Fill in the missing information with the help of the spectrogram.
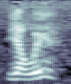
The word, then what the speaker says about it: Yahweh: YHWH, qu'on prononce Yahweh, mais c'est un nom imprononçable.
